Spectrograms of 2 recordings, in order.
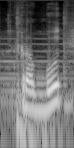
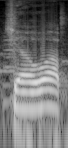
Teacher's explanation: fonem B dengan alofon B dan P dengan grafem B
